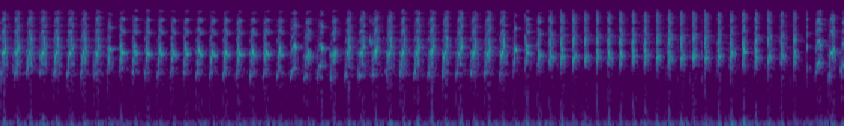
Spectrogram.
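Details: Long continuous lovebird chatter (ngekek panjang), used to prompt other lovebirds to sing: a fast, even stream of shrill high chirps, about three per second or more, without a break.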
